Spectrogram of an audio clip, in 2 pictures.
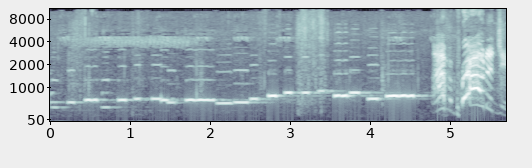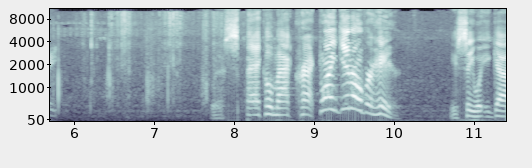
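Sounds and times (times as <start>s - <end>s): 
slide whistle playing short sliding notes: 0.0s - 4.8s
speech: 8.1s - 10.1s, 10.7s - 11.3s.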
